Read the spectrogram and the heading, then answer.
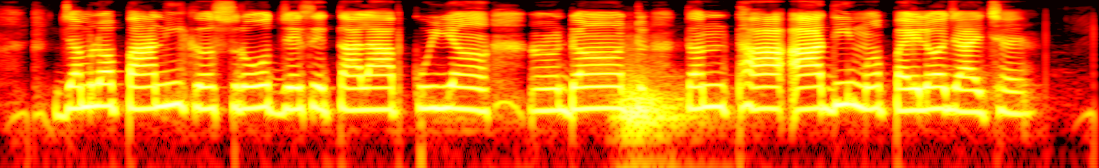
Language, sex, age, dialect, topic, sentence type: Maithili, female, 18-24, Angika, agriculture, statement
